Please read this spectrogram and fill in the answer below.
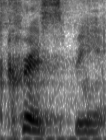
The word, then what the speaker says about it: Chrispie: And my name is Crispy, and that's spelled C-H-R-I-S-P-I-E.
